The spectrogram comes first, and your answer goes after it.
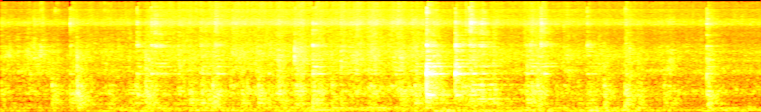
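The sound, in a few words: tomatoes being roasted and stirred in a pan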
